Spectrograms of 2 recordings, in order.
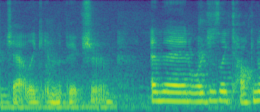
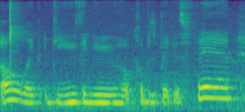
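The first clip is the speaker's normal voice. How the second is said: ordinary talk, nothing marked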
